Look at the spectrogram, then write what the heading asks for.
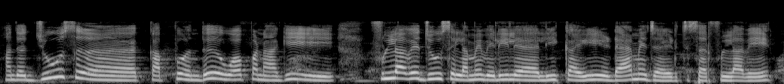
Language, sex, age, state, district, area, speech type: Tamil, female, 30-45, Tamil Nadu, Tiruvarur, urban, spontaneous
